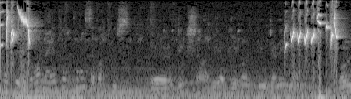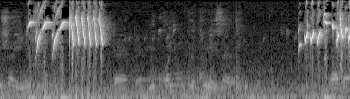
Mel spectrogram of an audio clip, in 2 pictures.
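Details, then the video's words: European goldfinch, song for bird training: separate bursts of twittering separated by quiet gaps, including a dry, rapidly pulsed buzzy trill and quick high chirps. "Singing Goldfinch King goldfinch singing"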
